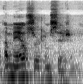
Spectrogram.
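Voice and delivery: usual speaking voice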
